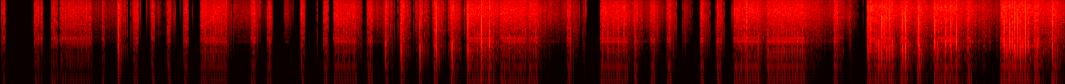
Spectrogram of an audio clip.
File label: Envelope Beat; Drums & Drones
